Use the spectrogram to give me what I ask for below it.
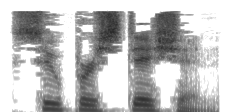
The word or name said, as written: superstition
